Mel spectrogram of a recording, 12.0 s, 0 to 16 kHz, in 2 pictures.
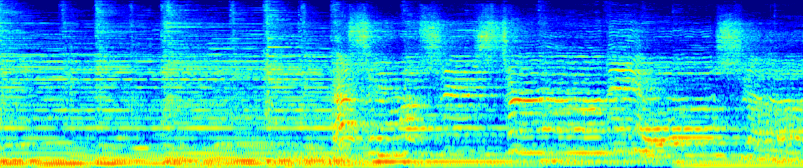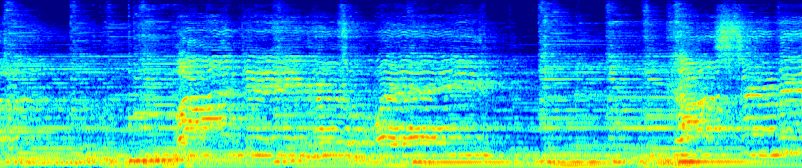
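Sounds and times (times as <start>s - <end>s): acoustic guitars: 0.0s - 12.0s
electric bass: 0.0s - 12.0s
fiddle: 0.0s - 12.0s
people singing together: 2.4s - 10.1s, 11.0s - 12.0s.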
